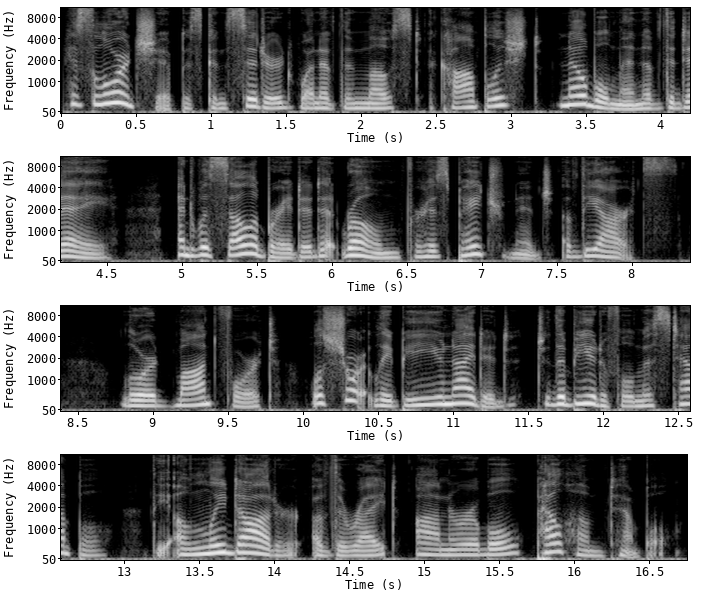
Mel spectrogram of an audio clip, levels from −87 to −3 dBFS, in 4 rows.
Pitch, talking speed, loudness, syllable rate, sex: 185 Hz, 160 wpm, -19 LUFS, 5.0 syllables/s, female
